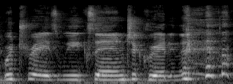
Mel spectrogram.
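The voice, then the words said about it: Impression of the character Paul. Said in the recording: “That was a pretty good Paul impression.”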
